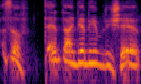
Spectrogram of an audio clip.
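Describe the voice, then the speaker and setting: A man voicing a sensible wife who talks her husband out of joining a rebellion, in hushed, dismissive questions. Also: sits high, vocal fry, slightly rough, pitched above the performer's own voice, heavily acted. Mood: scolding.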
